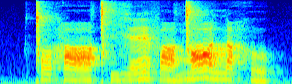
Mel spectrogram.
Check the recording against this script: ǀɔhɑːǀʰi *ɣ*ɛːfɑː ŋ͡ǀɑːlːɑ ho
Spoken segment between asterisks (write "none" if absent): ɣ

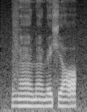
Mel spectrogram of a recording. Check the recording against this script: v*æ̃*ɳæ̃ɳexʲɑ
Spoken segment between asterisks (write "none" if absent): æ̃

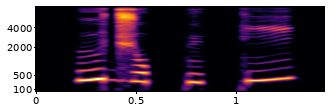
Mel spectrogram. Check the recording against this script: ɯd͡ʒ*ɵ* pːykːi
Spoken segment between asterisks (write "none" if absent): o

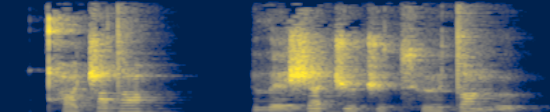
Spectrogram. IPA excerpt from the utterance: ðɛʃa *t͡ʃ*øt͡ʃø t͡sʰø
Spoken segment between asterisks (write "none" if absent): t͡ʃ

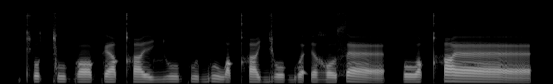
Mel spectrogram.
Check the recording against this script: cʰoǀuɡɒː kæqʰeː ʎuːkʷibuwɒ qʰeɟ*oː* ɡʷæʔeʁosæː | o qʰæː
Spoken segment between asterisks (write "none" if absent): oː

